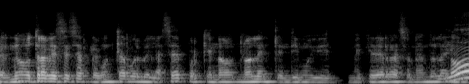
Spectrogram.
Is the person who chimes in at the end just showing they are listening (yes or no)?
no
